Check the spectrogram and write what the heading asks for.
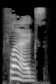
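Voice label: "flags", British English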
